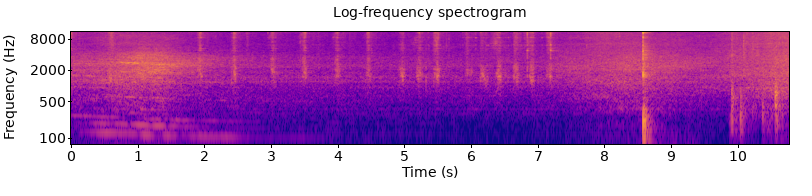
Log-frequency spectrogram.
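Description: Kawasaki Balius starter motor, off the bike, turned slowly by hand at its pinion: a run of light clicks about two a second, coming faster for a while from about five seconds in. The motor turns heavy and gritty, the starter fault behind the bike's sluggish cranking. One loud knock near the end as it is set down.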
